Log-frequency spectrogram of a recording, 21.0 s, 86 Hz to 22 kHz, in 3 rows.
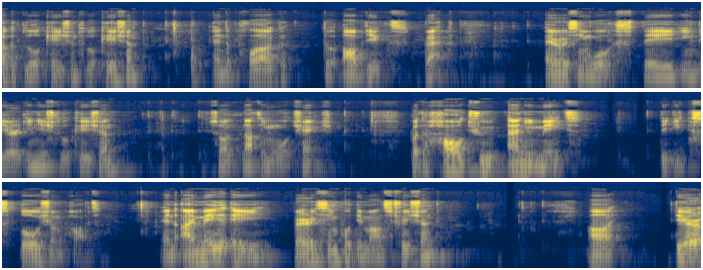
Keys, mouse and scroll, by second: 0.3 click, 1.5 click, 2.4 click, 4.5 middle click, 5.0 scroll down 2, 5.3 middle click, 6.2 click, 7.0 click, 7.9 middle click, 8.8 shift+middle click, 10.2 click, 10.7 middle click, 11.3 click, 12.0 middle click, 12.4-12.8 scroll down 2, 13.3 middle click.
